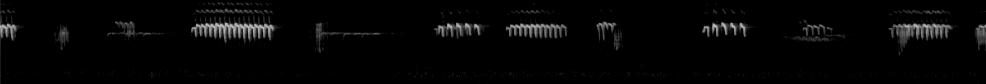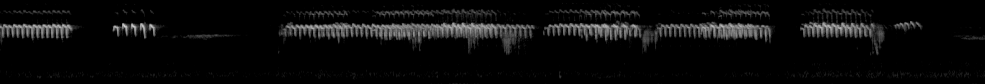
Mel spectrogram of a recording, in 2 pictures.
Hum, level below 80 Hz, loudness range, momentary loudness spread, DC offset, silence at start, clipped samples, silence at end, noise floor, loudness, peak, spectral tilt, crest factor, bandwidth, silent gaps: none; -88 dBFS; 5 LU; 19 LU; under 0.1%; 0 s; under 0.1%; 0.65 s; -69 dBFS; -16 LUFS; -2 dBFS; 8.5 dB/octave; 20 dB; 19 kHz; none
